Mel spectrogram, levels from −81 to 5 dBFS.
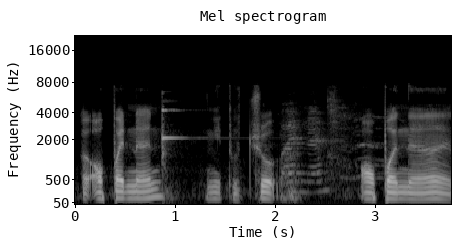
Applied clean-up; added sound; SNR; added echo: none; Piano; 12 dB; none.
